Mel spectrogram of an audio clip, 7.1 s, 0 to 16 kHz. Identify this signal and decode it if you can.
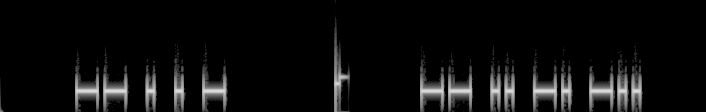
Morse code, heard as a keyed tone, about 17 wpm, 700 Hz. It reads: MEET MIND
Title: Sets of 5 Words - New Word Drill - 17wpm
